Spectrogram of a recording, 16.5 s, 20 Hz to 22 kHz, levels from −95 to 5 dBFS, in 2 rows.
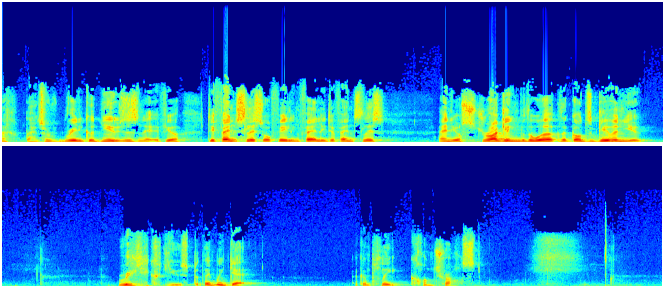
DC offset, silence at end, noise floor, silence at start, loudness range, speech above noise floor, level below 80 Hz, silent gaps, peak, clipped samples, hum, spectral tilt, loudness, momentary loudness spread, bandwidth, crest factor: under 0.1%; 1.15 s; -57 dBFS; 0 s; 14 LU; 40 dB; -44 dBFS; none; 0 dBFS; under 0.1%; none; -4.5 dB/octave; -17 LUFS; 20 LU; 11 kHz; 18 dB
